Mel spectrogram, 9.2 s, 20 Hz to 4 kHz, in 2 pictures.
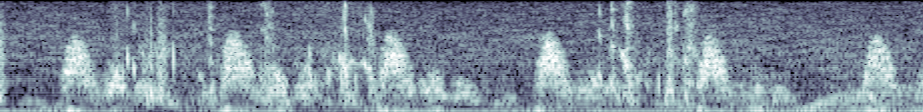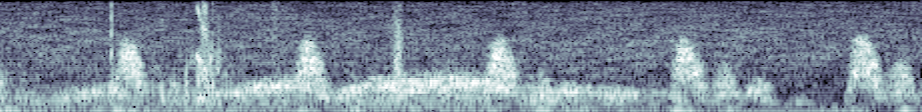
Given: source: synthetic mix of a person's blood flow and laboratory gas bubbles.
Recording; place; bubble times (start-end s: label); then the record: Doppler ultrasound of blood flow; subclavian vein
0.54-1.19 s: bubbles
1.28-1.99 s: bubbles
2.97-3.57 s: bubbles
5.13-5.23 s: bubbles
5.37-5.48 s: bubbles
5.51-5.80 s: bubbles
From the record:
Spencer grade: 2 (many but less than half of the cardiac periods contain bubble signals, singularly or in groups); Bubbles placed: anywhere in the cardiac cycle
